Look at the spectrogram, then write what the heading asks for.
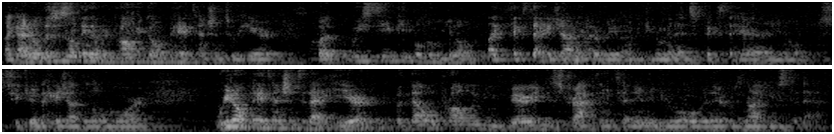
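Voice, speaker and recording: Young male doctor, low voice, chatty with fillers, echoey room, mic set back, faint room noise. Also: racing, mellow, distant mic. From Saudi Arabia. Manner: conversational, many fillers and restarts. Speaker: workshop speaker, doctor. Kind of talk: casual advice talk to students.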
